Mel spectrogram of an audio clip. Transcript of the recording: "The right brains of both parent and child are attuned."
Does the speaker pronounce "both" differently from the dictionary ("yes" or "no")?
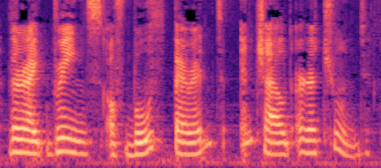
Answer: no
